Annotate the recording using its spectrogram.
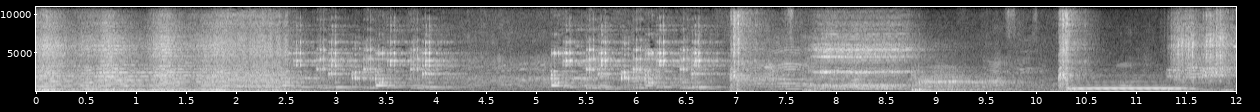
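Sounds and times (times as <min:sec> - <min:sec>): high chiming notes: 0:02.5 - 0:07.0.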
